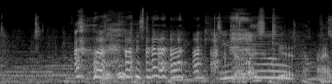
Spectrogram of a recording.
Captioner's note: laughs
